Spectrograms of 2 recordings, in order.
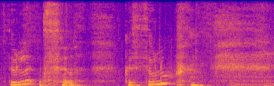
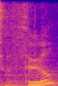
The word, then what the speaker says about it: Thule: And I will probably not pronounce this name correctly, but it's a Cthulhu. It's Thule.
